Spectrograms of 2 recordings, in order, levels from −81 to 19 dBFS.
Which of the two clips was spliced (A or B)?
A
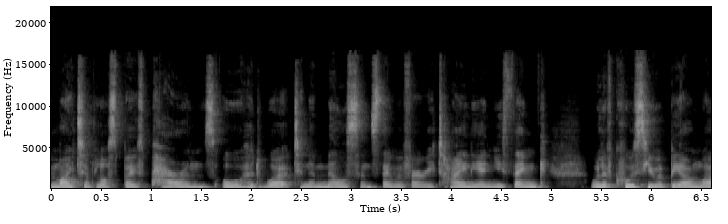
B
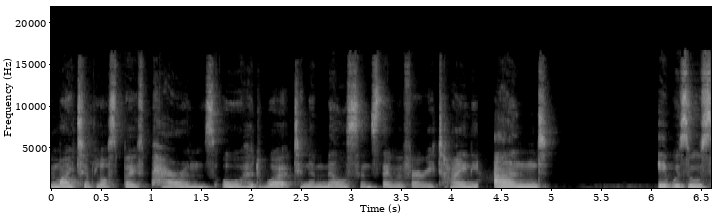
B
